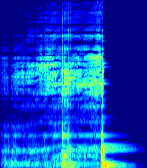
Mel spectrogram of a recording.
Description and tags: Tweezers recorded with a contact microphone.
